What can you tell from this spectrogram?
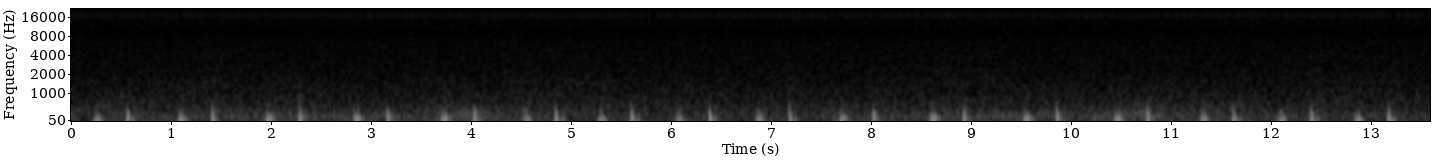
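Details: Male ASMR recording of heart sounds alone, without speech: steady regular soft double thumps at about 65 beats a minute over faint hiss; normal heart sounds.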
